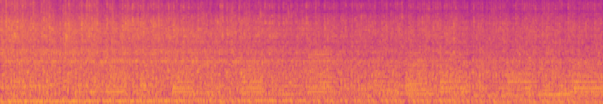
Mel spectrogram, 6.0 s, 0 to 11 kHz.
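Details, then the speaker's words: Trinidad TB20 aircraft engine, restarted after 15 years grounded and fuel-leak repairs, idling right at 1,000 RPM: steady, even, smooth beat with no knocks, stumbles or hunting; normal healthy idle. "It sounds really good. Like everything is perfectly perfect in here. Nice and smooth."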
